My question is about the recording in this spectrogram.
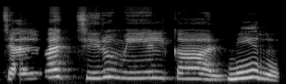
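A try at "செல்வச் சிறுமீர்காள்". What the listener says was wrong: మీల్ అంటున్నావు.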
